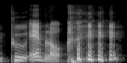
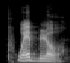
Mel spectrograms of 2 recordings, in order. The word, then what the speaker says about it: Pueblo: I read that because you don't want me to say to puerblo right Pueblo welcome to all the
